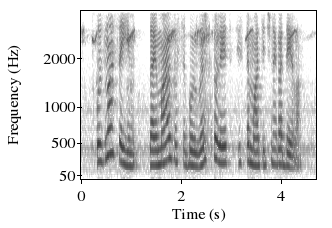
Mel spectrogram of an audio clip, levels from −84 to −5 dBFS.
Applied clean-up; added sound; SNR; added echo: none; Idling / Wild animals; 14 dB; reverberation time 0.4 s.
